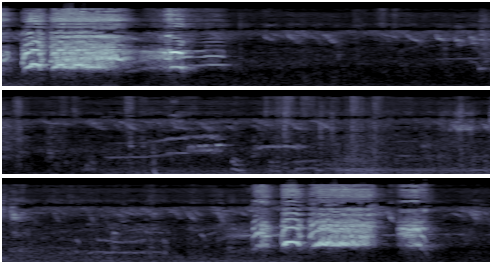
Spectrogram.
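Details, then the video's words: A red junglefowl gives two short, harsh, clipped crows about eight seconds apart, with faint chirps of small birds in the quiet between. "Kokok ayam hutan"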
